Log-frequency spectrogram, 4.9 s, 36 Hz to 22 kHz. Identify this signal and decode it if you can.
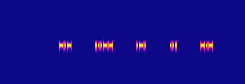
Morse code, heard as a keyed tone, about 41 wpm, spaced as for 15 wpm, 700 Hz. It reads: K3RSK
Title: USA Call Signs - 5 Characters - 6x Character Spacing - 45wpm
